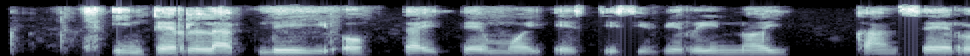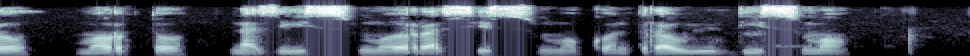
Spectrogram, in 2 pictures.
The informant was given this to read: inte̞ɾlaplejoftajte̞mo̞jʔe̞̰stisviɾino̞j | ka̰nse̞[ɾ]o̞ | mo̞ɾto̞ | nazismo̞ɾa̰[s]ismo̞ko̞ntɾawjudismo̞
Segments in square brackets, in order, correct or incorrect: correct, correct

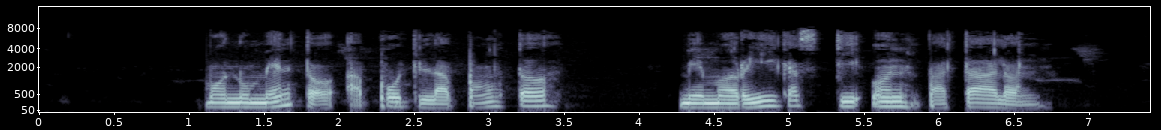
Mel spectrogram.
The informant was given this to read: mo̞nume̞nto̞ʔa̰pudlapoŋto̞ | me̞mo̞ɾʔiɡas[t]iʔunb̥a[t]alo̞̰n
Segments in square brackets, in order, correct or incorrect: correct, correct

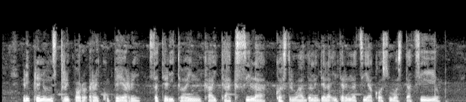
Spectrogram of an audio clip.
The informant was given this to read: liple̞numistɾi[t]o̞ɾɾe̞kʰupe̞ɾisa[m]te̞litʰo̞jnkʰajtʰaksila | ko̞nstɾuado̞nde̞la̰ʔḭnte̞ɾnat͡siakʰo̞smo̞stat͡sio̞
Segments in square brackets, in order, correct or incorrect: incorrect: p, incorrect: none

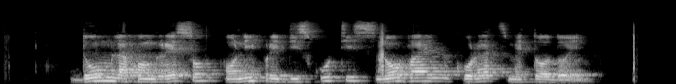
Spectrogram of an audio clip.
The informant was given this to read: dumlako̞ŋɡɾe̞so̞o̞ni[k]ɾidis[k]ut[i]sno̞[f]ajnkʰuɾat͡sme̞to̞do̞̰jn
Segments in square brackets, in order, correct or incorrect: incorrect: p, correct, correct, incorrect: v

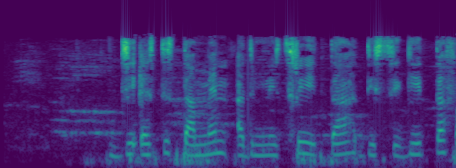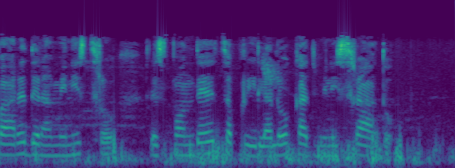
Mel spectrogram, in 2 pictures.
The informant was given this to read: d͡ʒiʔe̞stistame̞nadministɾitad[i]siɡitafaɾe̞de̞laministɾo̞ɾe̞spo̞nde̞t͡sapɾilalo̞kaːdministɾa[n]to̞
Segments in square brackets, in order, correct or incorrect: correct, incorrect: none

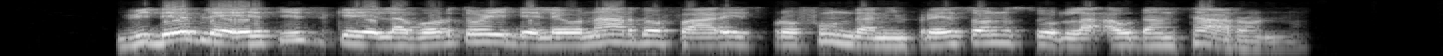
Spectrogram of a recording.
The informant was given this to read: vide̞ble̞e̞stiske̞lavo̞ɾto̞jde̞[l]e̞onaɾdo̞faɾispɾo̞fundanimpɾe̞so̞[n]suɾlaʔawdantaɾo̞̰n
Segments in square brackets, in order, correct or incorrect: correct, correct

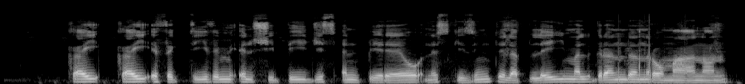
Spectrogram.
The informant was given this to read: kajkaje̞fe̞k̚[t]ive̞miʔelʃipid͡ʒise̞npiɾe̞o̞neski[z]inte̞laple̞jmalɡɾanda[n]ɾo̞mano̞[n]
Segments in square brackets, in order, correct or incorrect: correct, correct, correct, correct

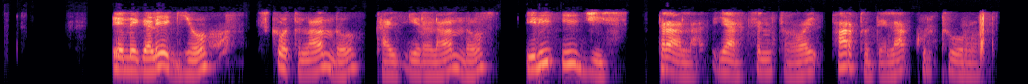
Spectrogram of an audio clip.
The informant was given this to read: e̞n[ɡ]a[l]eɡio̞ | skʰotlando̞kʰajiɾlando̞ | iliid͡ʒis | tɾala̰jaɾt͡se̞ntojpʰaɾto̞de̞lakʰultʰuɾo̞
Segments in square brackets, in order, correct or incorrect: correct, correct

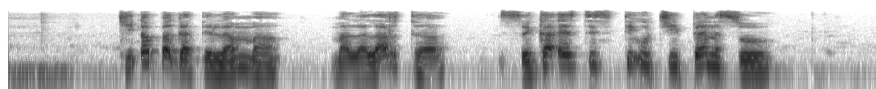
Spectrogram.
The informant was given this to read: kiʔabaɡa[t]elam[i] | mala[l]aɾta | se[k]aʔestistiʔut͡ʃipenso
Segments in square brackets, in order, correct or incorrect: correct, incorrect: a, correct, correct

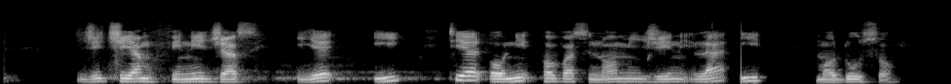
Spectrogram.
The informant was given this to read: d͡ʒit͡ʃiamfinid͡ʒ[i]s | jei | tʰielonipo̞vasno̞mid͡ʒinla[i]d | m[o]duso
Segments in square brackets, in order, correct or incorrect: incorrect: a, correct, correct

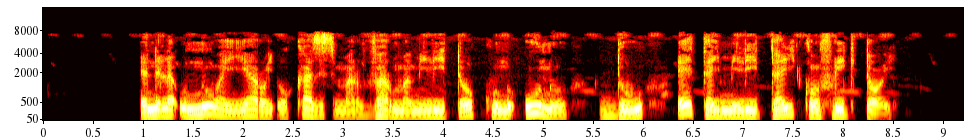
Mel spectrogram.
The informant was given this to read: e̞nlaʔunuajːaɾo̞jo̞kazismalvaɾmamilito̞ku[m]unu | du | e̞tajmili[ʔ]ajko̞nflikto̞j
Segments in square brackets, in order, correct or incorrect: incorrect: n, incorrect: t

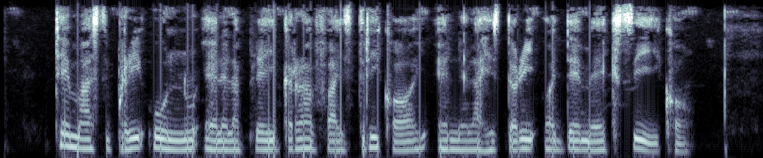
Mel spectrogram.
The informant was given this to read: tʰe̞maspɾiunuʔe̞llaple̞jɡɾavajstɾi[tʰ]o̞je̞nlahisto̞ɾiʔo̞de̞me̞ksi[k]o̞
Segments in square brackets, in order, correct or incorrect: incorrect: kʰ, incorrect: kʰ

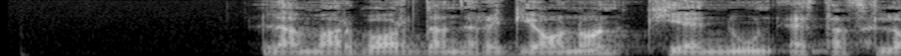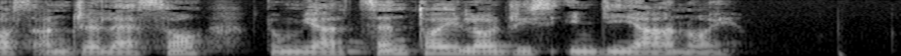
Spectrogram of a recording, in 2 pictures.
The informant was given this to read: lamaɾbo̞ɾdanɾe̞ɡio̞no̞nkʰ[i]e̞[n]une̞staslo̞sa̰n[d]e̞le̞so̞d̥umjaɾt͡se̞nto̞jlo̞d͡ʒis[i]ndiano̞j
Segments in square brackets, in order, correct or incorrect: correct, correct, incorrect: d͡ʒ, correct

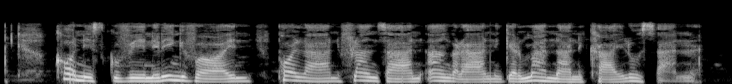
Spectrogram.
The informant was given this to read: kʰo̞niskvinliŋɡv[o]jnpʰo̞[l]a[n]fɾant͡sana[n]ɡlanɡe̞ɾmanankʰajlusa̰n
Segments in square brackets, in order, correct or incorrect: correct, correct, correct, incorrect: ŋ

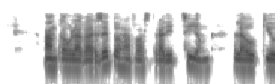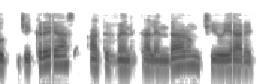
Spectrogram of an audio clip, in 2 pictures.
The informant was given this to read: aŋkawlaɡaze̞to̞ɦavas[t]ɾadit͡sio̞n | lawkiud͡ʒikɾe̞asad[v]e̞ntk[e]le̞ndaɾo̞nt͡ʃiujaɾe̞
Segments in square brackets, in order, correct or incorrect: correct, correct, incorrect: a

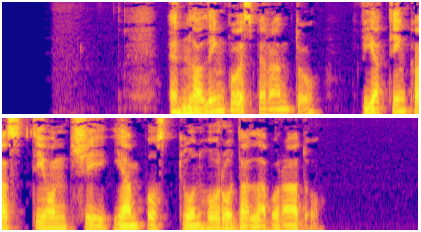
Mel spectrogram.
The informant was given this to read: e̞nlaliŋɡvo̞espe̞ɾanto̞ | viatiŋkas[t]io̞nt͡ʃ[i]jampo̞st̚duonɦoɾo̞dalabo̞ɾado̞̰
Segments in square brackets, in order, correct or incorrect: correct, correct

